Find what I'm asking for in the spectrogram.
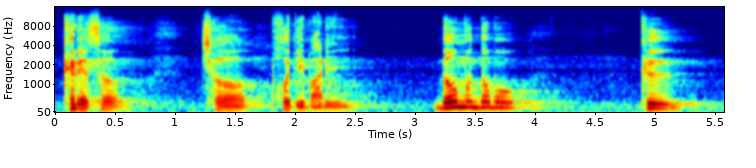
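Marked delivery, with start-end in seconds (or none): none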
